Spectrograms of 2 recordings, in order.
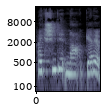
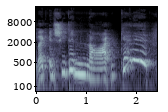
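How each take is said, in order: First: "she" lifted and pushed, rest plain; stress on she. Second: "it" weighted at the end, falling; stress on it. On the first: Retelling the episode to viewers, leaning on "she". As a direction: punch "she" before the phrase. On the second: Retelling the episode to viewers, landing on "it". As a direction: lean on "it" and let it drop. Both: Shown as a demonstration. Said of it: "repeated with shifted emphasis".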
